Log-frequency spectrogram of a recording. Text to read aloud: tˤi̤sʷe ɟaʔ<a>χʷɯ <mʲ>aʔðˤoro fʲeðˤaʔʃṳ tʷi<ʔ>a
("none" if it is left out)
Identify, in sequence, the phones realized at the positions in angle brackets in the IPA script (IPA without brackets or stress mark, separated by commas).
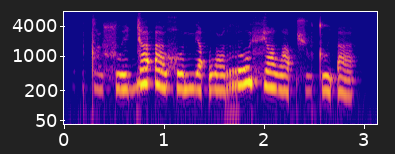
a, mʲ, ʔ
